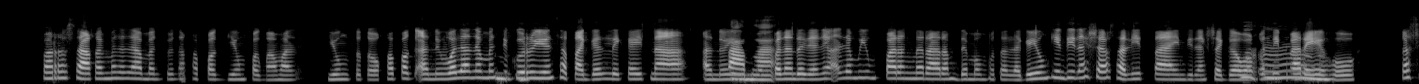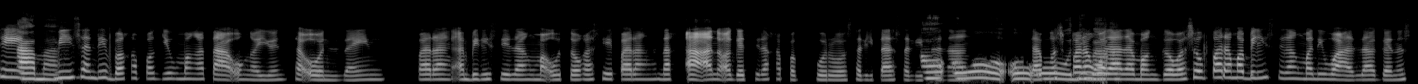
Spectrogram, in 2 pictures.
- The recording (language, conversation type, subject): Filipino, unstructured, Paano mo ilalarawan ang tunay na pagmamahal?
- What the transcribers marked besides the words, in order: other background noise; distorted speech; static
